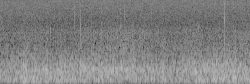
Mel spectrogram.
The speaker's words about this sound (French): La pluie grandit, le tonnerre gronde. Ils sont essoufflés, la pluie, le vent, les empêchent de respirer.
